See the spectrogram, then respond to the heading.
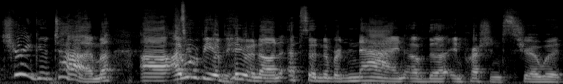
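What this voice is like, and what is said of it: Put-on British accent. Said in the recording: “So I will be saying this in British. ... The Queen's English.”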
